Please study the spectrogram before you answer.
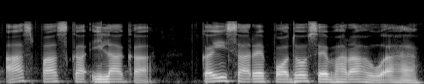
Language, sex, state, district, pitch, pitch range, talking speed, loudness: Hindi, male, Jharkhand, Garhwa, 125 Hz, 115-135 Hz, 140 wpm, -16 LUFS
